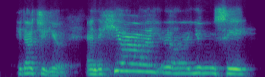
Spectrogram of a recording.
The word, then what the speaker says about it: Hitachigyu: And when you pronounce Japanese word, you don't use any accent. It becomes all pronounced flat, Hitachigyu, Hitachigyu.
